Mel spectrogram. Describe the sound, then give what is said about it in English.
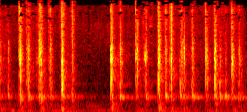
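Rapid clicking of keys on a computer keyboard in an irregular stream of taps with a brief pause partway through, no voices present. “That's me typing.”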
